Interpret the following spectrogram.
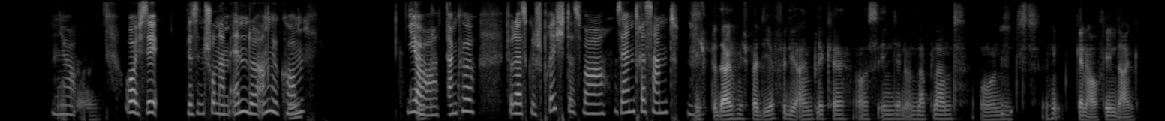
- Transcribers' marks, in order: other background noise; snort; tapping; snort
- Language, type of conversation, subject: German, unstructured, Welche Länder möchtest du in Zukunft besuchen?
- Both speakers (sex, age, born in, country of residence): female, 50-54, France, Sweden; male, 25-29, Germany, Germany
